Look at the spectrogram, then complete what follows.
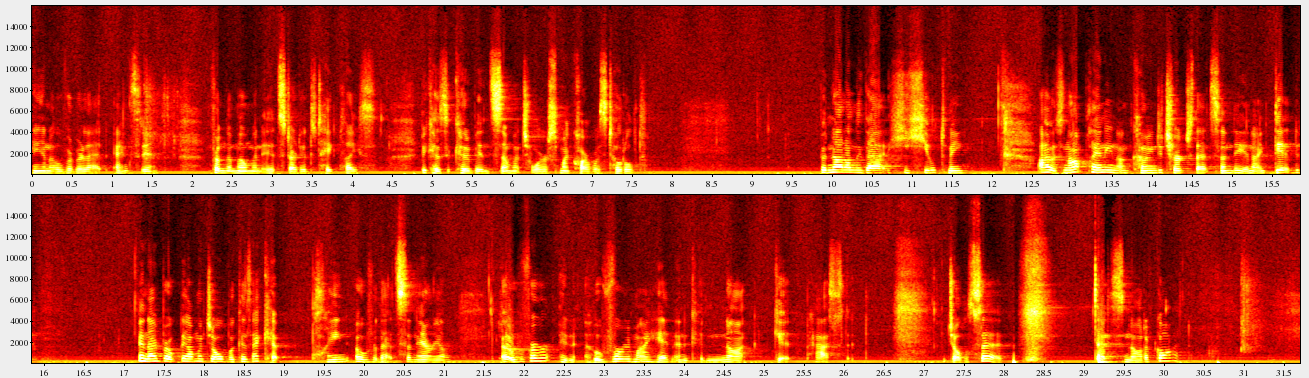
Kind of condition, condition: setting, large echoing room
